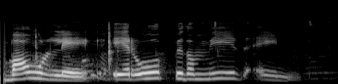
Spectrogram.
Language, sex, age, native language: Icelandic, male, 11, Icelandic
